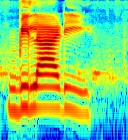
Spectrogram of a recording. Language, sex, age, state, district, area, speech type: Maithili, female, 18-30, Bihar, Muzaffarpur, rural, read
